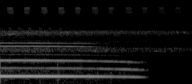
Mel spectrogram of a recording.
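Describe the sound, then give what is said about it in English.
A wolf, sitting down, lets out one long, mournful howl, a steady clear tone that sags slightly in pitch before cutting off, leaving near silence. “Then he sat down and howled. It was a sad howl.”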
